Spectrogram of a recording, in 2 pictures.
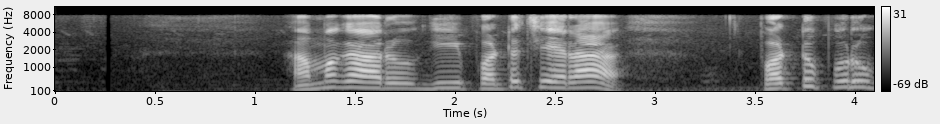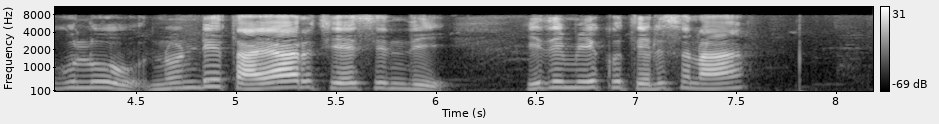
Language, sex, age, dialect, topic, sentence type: Telugu, female, 25-30, Telangana, agriculture, statement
